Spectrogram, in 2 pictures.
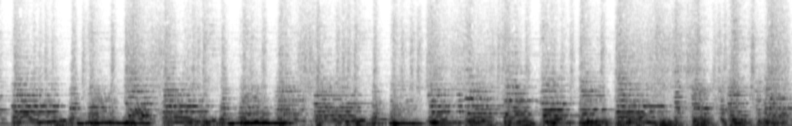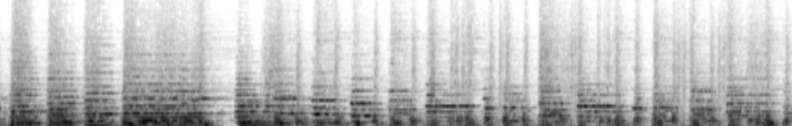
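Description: Military brass band playing a march as it marches: trombones, trumpets and a sousaphone over a steady bass drum beat.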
